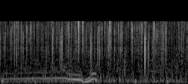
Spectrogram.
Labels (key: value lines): label: biophony, cascading saw
recorder: SoundTrap 600 or HydroMoth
